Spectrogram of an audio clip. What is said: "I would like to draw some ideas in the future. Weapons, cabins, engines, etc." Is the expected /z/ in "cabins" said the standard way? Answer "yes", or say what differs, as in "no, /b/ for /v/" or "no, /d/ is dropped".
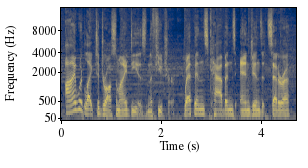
yes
